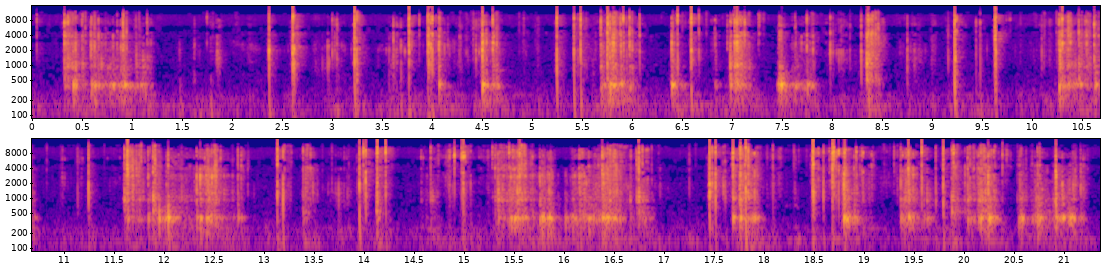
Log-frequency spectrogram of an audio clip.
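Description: Thin plates of dry soap snap and crunch between fingers.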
